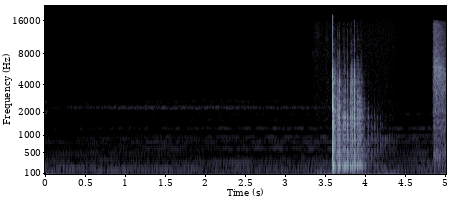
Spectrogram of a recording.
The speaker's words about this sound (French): Hop, donc il va commencer par un petit jet de D10.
